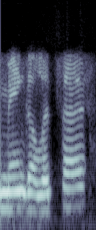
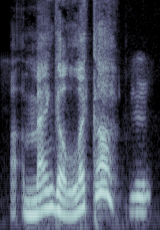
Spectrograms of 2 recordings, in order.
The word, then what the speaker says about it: Mangalica: We have a special Hungarian pig called a Mangalitsa pig or Mangalica pig. Mangalica? Yes, that's how they say it overseas.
